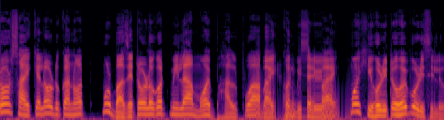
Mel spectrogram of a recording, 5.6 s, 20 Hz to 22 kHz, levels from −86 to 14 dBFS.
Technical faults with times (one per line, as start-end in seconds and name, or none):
3.20-4.39 robotic sound from repeated short buffers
